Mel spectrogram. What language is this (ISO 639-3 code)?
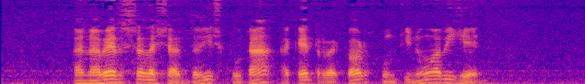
cat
